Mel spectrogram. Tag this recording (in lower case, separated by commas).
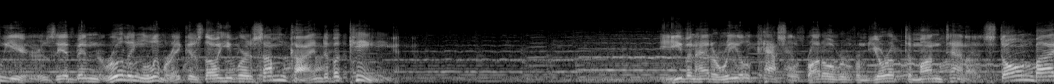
music, speech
